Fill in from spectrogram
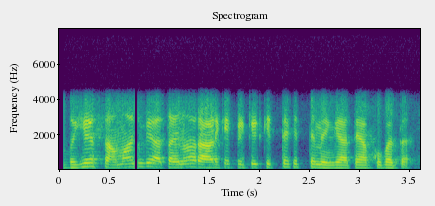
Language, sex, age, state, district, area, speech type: Hindi, male, 30-45, Madhya Pradesh, Ujjain, rural, conversation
